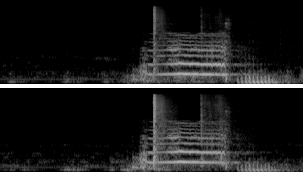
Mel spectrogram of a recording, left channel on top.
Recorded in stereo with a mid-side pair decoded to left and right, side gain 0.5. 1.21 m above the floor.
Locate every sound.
1.3 s a cat meowing: 35° right, 1.6 m; by 3.0 s 45° left, 2 m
